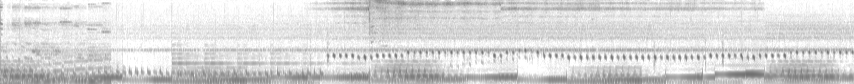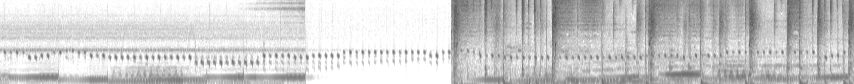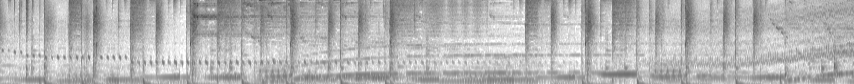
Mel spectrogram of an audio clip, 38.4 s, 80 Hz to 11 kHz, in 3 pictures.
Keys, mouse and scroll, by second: 0.3 F4, 1.0 middle click, 11.5 double click, 22.0 double click, 32.4 right click, 36.0-36.9 typing.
